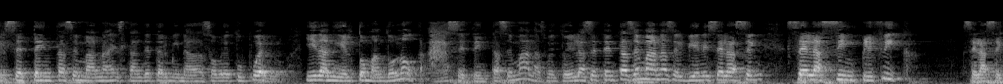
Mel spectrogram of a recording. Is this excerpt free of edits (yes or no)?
no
